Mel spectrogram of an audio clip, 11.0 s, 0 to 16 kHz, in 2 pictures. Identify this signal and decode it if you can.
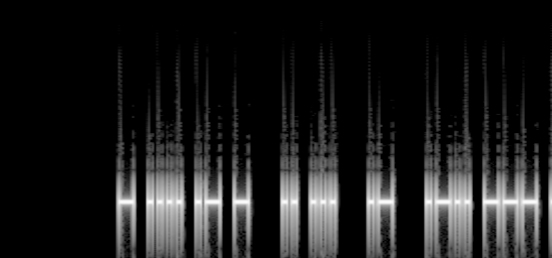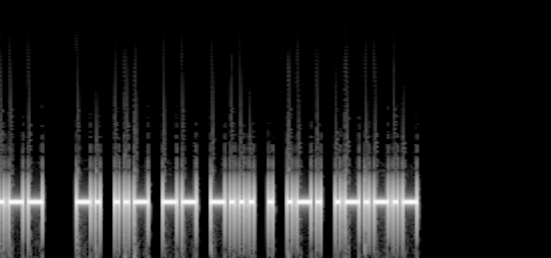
Morse code, heard as a keyed tone, about 25 wpm, 700 Hz. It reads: THAT IS A LOW NUMBER.
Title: Sentences from Top 1000 Words - Review Part 1 - 25wpm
